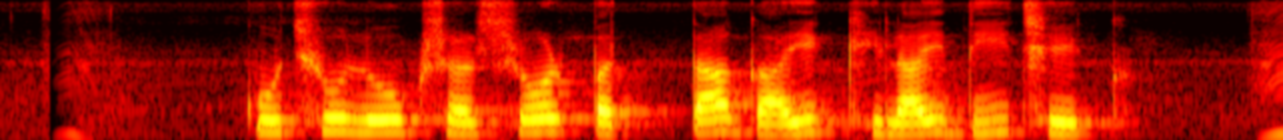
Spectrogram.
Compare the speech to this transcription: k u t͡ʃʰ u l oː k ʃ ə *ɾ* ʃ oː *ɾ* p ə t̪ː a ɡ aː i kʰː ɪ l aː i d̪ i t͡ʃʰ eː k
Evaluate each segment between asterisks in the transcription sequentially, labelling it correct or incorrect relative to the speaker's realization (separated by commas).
correct, correct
